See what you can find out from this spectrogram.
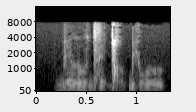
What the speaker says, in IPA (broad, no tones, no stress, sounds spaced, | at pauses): b e l u d͡z e ɡ͡ǀ o ɓ i w u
